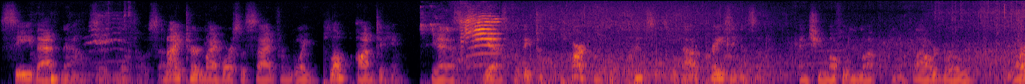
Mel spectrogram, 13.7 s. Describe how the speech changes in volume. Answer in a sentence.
The loudness of the speech stays about the same.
